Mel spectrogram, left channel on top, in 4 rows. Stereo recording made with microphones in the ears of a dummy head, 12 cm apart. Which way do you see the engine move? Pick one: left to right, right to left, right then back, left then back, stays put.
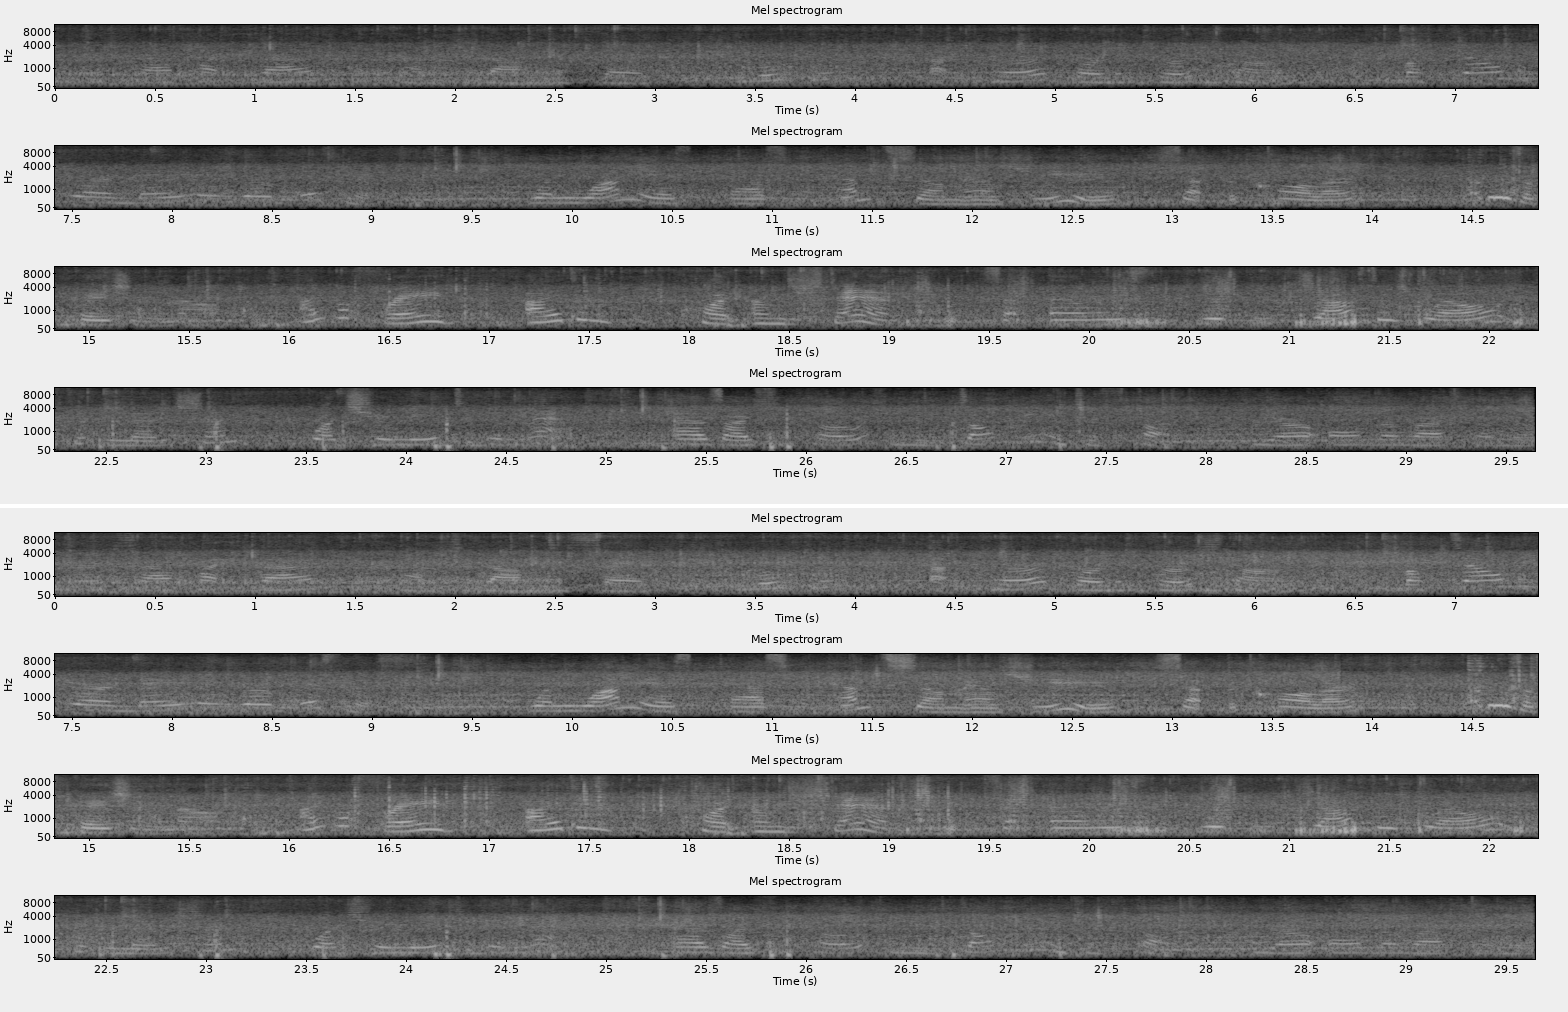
stays put.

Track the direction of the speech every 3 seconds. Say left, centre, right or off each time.
right, right, right, right, right, centre, left, left, left, left.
